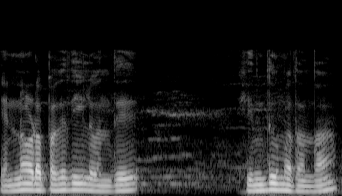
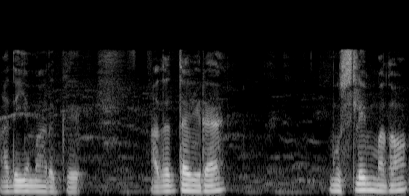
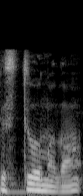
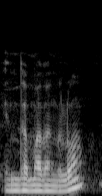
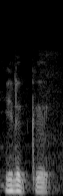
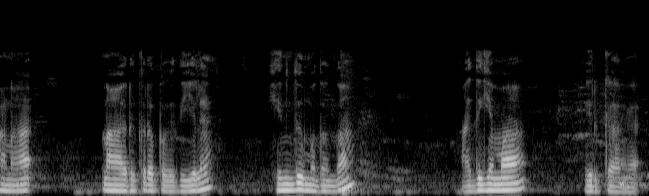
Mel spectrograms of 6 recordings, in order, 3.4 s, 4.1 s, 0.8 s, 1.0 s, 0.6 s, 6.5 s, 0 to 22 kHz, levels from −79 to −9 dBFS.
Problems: none marked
